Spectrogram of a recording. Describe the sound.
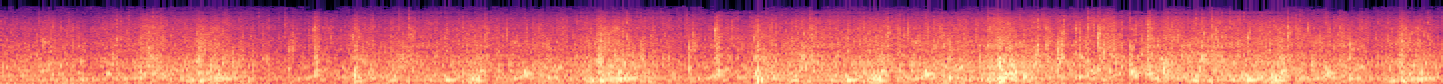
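Water swishes and churns as a monster swims through it in a video game: a steady, busy wash of splashing that stays even throughout.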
